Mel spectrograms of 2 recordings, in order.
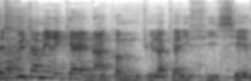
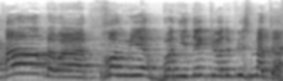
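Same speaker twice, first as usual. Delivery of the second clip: high-pitched, exasperated praise; sarcastic approval; 10 semitones higher than usual. Acted. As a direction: congratulate him with biting exasperation. Raille l'offre d'un verre. (approbation sarcastique, haut perchée)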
